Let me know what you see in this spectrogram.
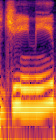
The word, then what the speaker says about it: Djini: So it's pronounced Genie, but spelled DJINI Productions.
